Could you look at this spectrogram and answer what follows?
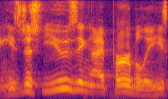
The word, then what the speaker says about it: hyperbole: Okay, now, this is a good example of what's called hyperbole. Those of you taking notes, kids, it's spelled like hyperbole, but it's hyperbole.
